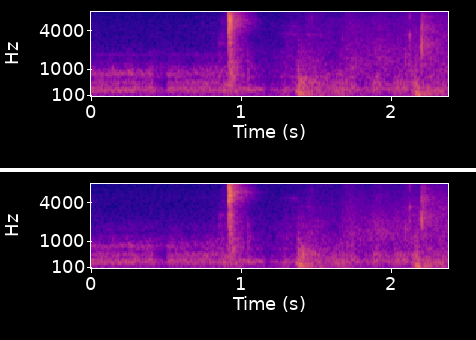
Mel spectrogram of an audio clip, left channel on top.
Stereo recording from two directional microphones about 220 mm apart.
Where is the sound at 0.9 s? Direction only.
10° left (ahead or behind).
